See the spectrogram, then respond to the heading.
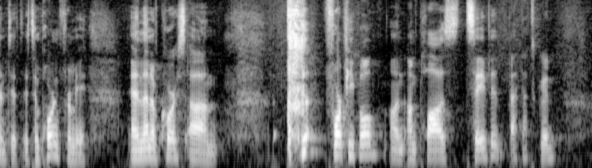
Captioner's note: cough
